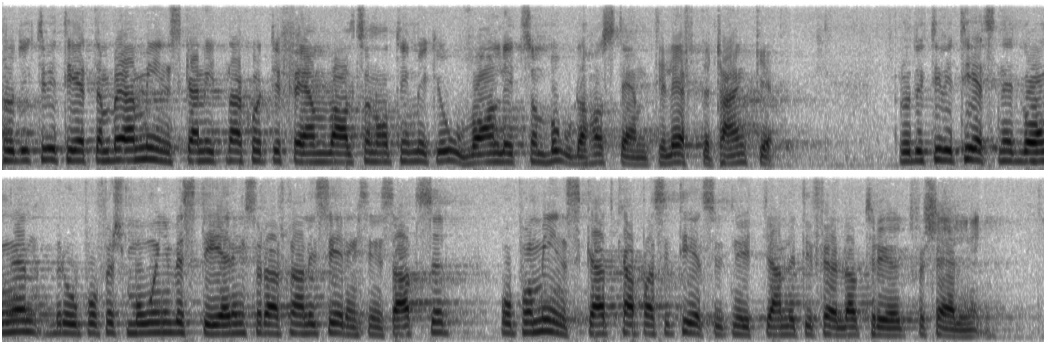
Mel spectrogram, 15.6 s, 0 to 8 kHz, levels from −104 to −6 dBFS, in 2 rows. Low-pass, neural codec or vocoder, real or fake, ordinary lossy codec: 7.2 kHz; none; real; none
